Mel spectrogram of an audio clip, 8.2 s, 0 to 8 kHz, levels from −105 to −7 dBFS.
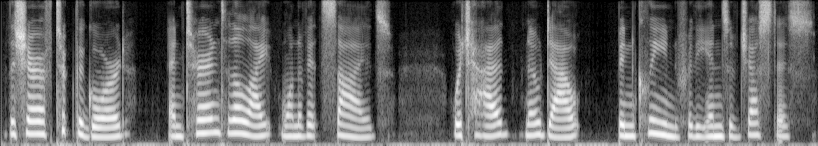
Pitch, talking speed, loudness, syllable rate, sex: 225 Hz, 185 wpm, -17 LUFS, 4.8 syllables/s, female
